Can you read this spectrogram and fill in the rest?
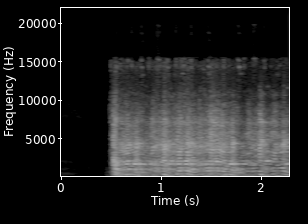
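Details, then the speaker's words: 1929 Model A truck with a replacement engine: the starter spins fast and evenly for two seconds but the engine never catches. The plug wires were fitted in counterclockwise firing rotation, but the engine needs clockwise; cranks but won't start. "we had everything right but none of that matters if we put the plug wires on and get the correct firing order but in a clock counterclockwise rotation like we would normally do"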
